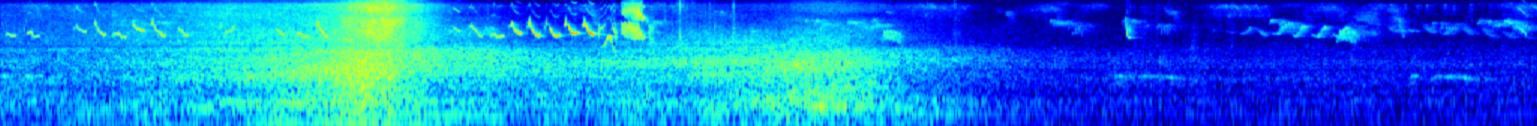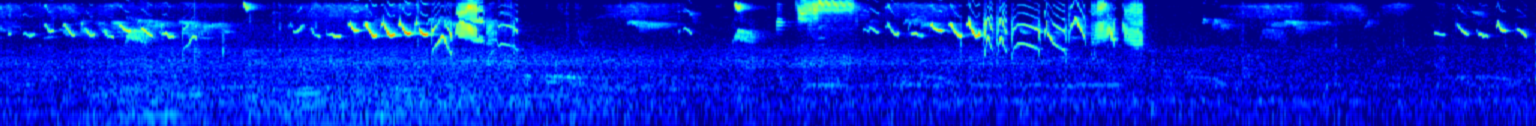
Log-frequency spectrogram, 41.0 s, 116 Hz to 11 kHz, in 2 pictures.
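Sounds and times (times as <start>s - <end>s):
finch singing high twittering notes: 0.0s - 8.9s, 19.8s - 27.4s, 29.6s - 35.8s, 39.6s - 40.9s.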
